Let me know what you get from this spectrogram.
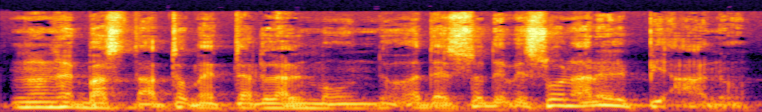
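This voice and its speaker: An actor playing a weary, brooding old man with a creaky, gravelly voice in an experimental radio play. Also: medium pitch, lively intonation, moderate pace, heavy background noise. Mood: bitter.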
